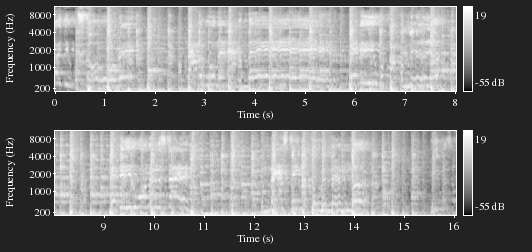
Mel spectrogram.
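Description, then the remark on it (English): A loud, driving rock and roll piano song plays continuously with a steady, pounding beat and a full band filling the mix from start to finish. “So if you don't hear … or … on this one, you are missing the boat, my friend.”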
